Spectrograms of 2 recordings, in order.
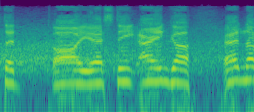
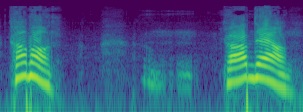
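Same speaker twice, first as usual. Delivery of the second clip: ordinary talk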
